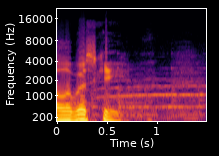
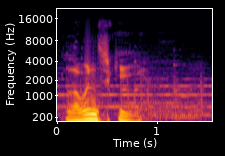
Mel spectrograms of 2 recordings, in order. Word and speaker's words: Lewinsky: And Monica Lewis. Lewinsky. Excuse me, Monica, for m mispronouncing your last name.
